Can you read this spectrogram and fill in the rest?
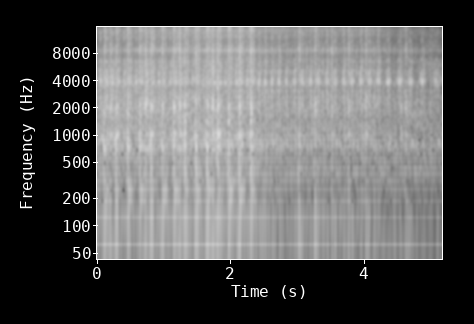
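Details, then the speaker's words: John Deere 1010 tractor after new carburetor, full rewire and new exhaust: uneven, galloping misfire at about three beats a second, then the engine fades. Fuel and spark are good; owner suspects a bad ignition coil or soot-fouled plugs from an over-rich mixture. "I'm getting good fuel, I'm getting spark, but it sounds like it's got a gallop in it, so I don't know if that's just because the spark plugs are coated with all the soot from me starting it and it being too rich of a mixture."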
